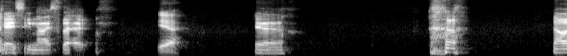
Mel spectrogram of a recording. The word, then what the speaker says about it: Casey Neistat: Casey Neistat.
